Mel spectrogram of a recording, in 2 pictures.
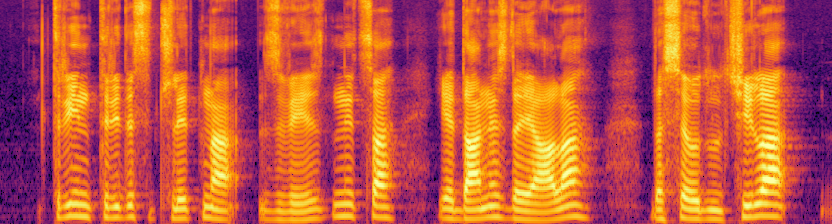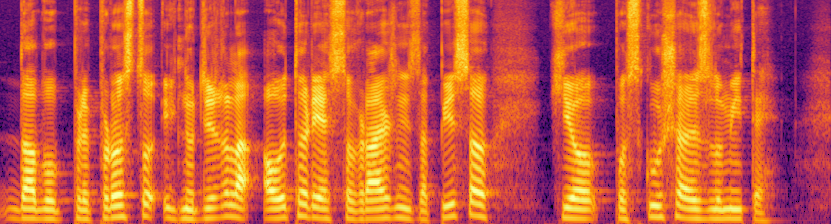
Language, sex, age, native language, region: Slovenian, male, 18-29, Slovenian, Drava region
